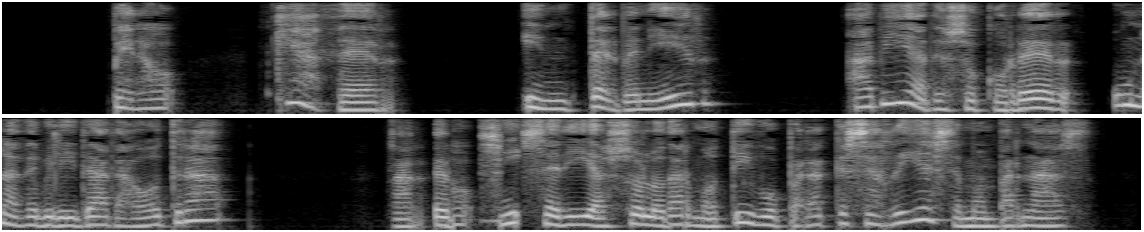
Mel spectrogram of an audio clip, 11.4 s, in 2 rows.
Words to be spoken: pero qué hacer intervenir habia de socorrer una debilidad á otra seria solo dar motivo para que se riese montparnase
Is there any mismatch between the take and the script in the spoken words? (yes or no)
yes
